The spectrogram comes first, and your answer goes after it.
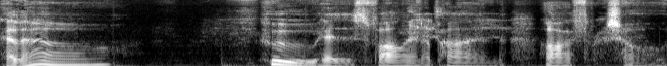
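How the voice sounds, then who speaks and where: With a put-on character voice, a man speaks very slowly in a very deep, low pitch with very wide pitch swings and long, frequent pauses. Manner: questioning, ominous.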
